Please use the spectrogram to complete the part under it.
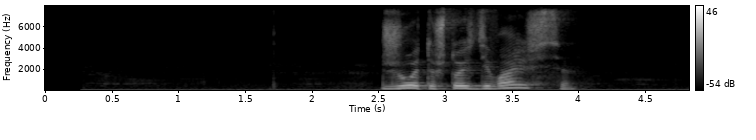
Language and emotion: Russian, angry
